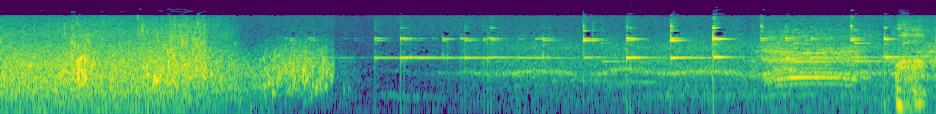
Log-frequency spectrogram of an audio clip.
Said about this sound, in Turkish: Koyunlar da her tarafa dağıldılar. Ta tekkenin bahçesinin kenarına kadar gitmişler.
